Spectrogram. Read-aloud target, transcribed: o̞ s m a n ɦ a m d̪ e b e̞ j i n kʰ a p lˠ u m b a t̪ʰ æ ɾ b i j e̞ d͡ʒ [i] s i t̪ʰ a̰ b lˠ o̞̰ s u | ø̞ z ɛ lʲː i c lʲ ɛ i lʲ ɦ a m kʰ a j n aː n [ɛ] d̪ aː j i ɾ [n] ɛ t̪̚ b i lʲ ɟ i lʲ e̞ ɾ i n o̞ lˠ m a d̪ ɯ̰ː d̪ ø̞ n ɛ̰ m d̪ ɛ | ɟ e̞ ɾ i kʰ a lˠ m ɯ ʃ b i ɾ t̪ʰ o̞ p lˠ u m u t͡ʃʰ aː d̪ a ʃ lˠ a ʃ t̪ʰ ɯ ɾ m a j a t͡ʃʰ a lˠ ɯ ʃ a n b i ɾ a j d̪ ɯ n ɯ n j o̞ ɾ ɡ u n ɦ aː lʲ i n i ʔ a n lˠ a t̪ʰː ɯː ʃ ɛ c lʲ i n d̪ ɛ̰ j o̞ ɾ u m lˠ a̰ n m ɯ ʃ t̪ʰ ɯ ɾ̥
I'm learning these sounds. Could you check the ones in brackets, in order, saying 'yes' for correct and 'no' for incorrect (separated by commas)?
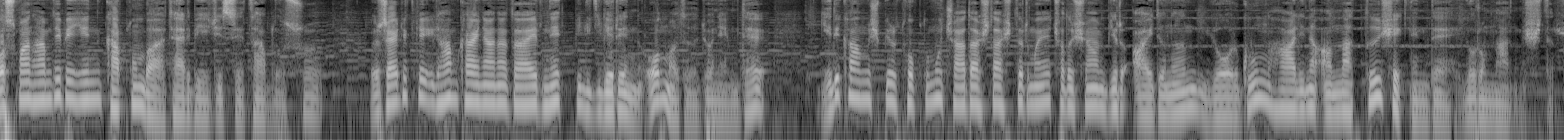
yes, no, yes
